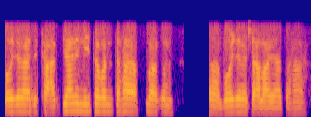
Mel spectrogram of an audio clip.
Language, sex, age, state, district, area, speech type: Sanskrit, male, 30-45, Karnataka, Kolar, rural, conversation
